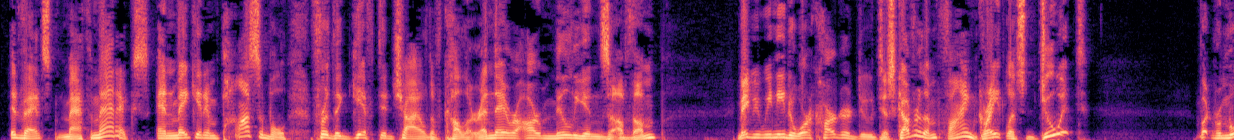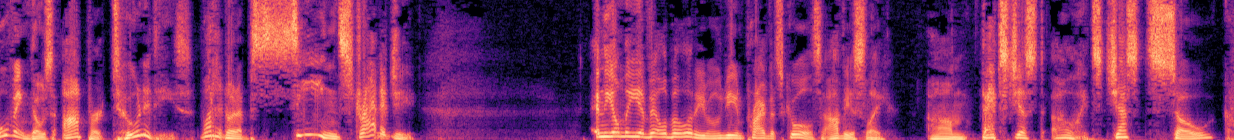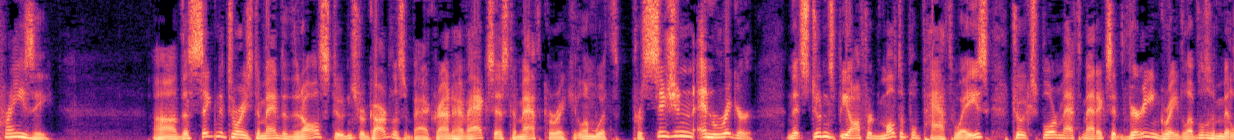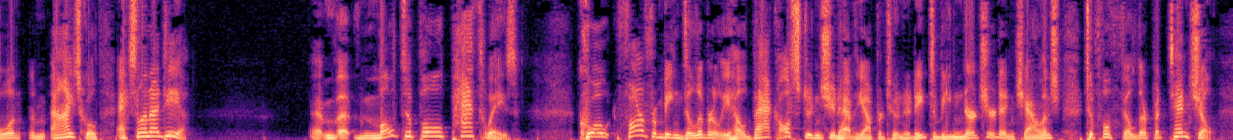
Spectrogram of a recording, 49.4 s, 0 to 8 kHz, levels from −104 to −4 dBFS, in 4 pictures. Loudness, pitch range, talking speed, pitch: -17 LUFS, 110-165 Hz, 150 wpm, 135 Hz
